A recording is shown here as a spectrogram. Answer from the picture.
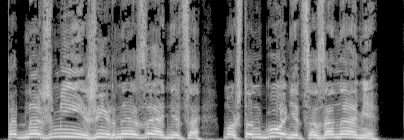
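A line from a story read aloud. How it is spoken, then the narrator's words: Shout. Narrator (Russian): кричал Эдди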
